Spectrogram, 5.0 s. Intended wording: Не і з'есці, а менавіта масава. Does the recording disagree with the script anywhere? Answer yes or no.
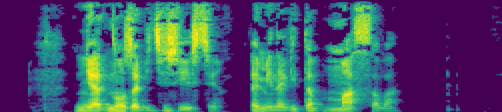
yes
